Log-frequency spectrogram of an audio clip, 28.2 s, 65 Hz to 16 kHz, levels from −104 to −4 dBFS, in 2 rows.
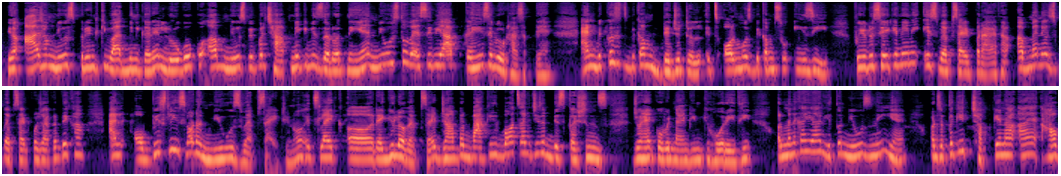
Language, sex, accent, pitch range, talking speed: Hindi, female, native, 170-230 Hz, 220 wpm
